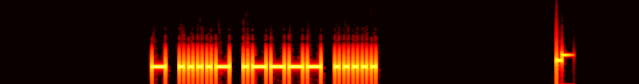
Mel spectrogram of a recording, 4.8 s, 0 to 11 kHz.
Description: Morse code, heard as a keyed tone, about 34 wpm, 700 Hz. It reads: T415
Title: Numbers - Contest Style - 4-Digit 35wpm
